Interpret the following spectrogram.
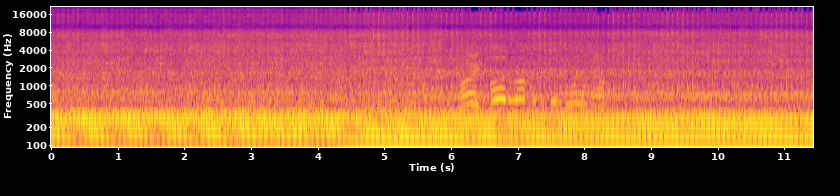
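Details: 1955 Ferguson TEA2085 tractor, an auction junkyard find that sat for years, started after oil reached the rockers; idling at a low, steady, slightly uneven chug without stalling. Compression readings include two kind of low.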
